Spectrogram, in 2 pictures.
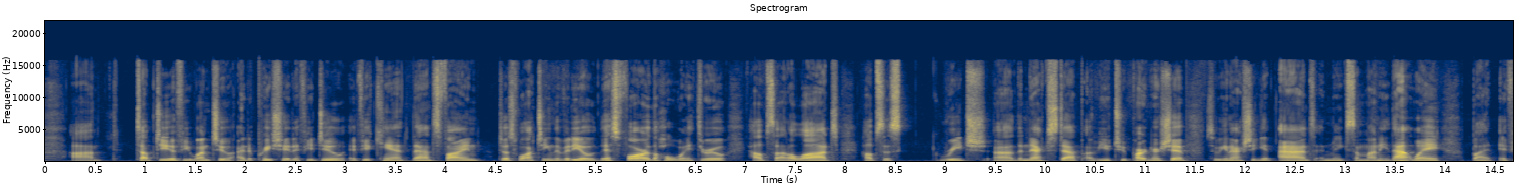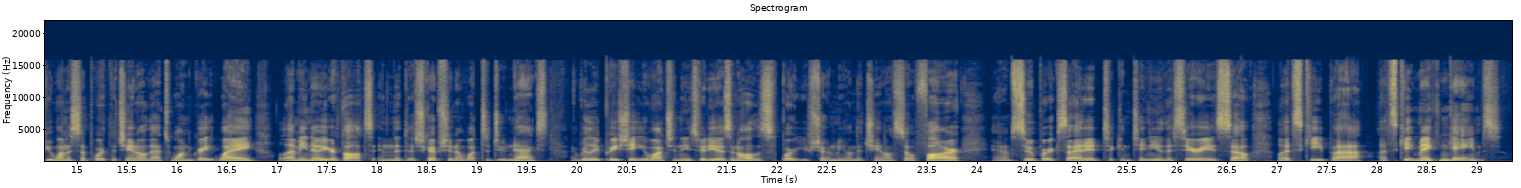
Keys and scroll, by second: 0.0-2.6 typing, 4.9-6.5 typing, 7.6 a, 12.3 a, 12.6 space, 14.2-17.6 typing, 20.0-21.5 typing, 22.6 a, 27.3 a, 27.7 space, 29.2 d.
